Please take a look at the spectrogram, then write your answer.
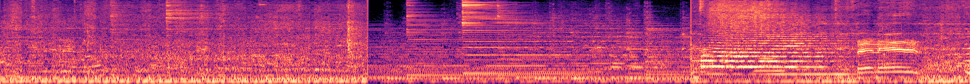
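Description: Train pulling into Ibrahimabad station in Bangladesh, heard from up on its roof: a loud, continuous rumble with sustained horn-like tones, and people talking over it.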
